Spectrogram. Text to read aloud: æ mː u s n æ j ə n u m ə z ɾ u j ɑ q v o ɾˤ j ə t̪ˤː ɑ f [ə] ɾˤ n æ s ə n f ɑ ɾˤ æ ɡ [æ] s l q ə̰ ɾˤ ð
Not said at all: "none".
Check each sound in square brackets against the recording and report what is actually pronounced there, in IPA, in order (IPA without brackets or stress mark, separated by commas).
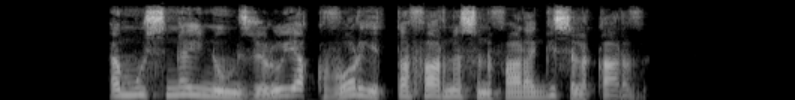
ɑ, i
